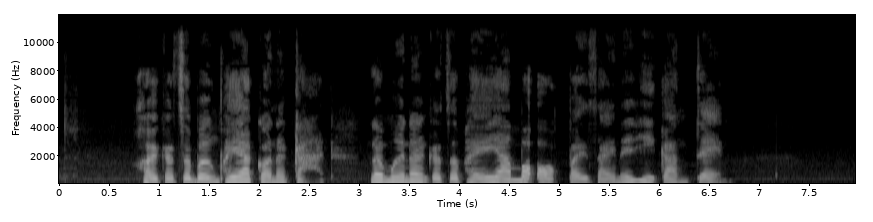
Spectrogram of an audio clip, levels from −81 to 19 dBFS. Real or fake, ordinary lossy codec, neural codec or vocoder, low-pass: real; none; none; 10.8 kHz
